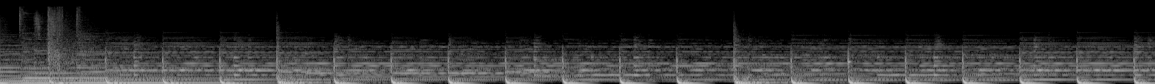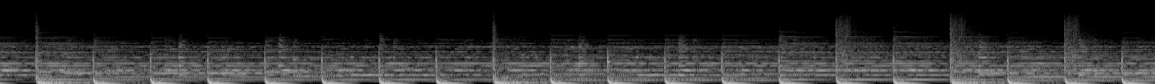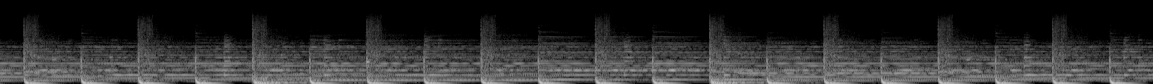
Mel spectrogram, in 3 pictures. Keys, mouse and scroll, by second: 12.3 click, 27.2 click.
